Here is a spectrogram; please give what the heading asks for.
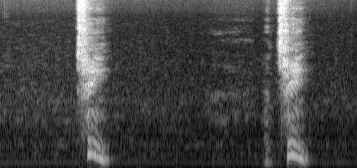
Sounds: Sneeze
